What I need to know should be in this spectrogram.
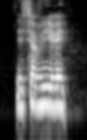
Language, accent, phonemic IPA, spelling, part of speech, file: French, Canada, /de.sɛʁ.vi.ʁe/, desservirez, verb, LL-Q150 (fra)-desservirez.wav
- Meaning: second-person plural simple future of desservir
